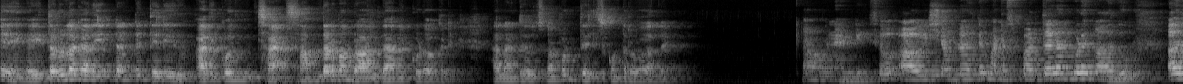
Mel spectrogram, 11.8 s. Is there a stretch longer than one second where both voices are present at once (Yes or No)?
No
